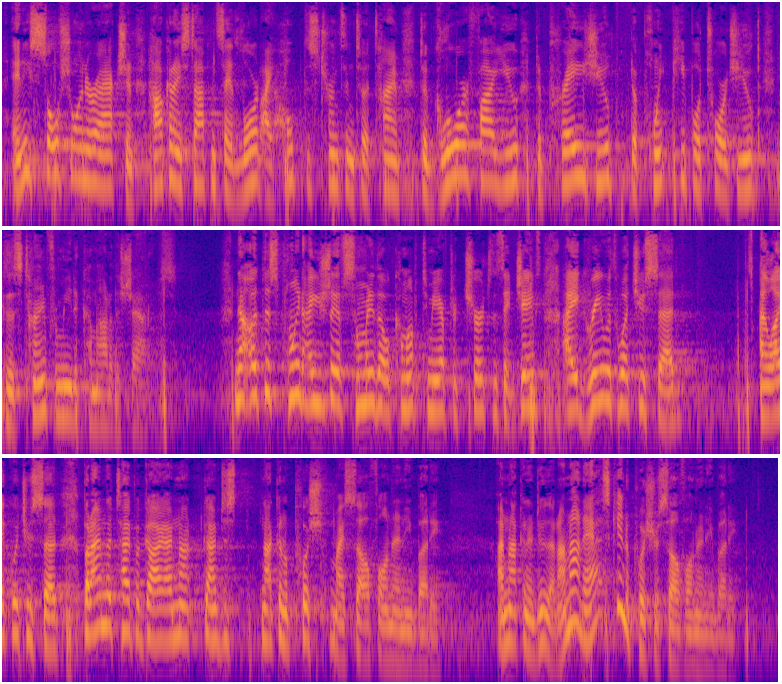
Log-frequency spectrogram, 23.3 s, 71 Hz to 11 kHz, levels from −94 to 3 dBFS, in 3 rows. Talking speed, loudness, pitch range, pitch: 255 wpm, -24 LUFS, 170-210 Hz, 190 Hz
